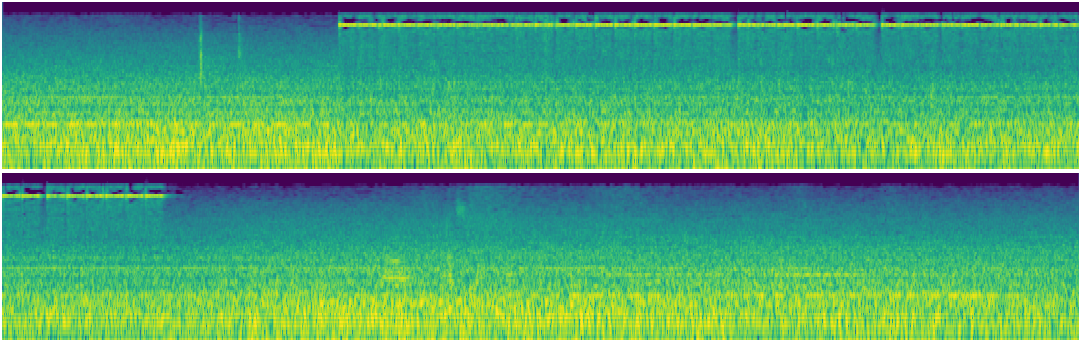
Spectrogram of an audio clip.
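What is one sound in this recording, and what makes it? Cooling fans hum steadily.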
